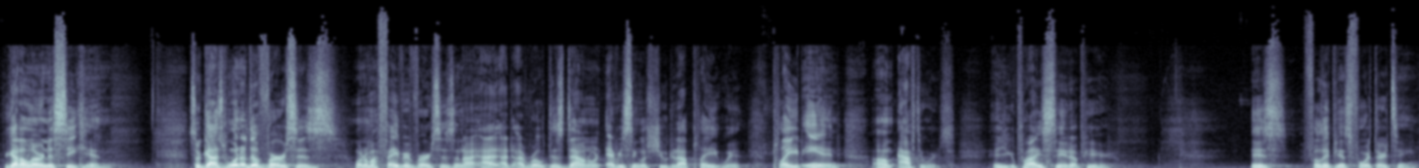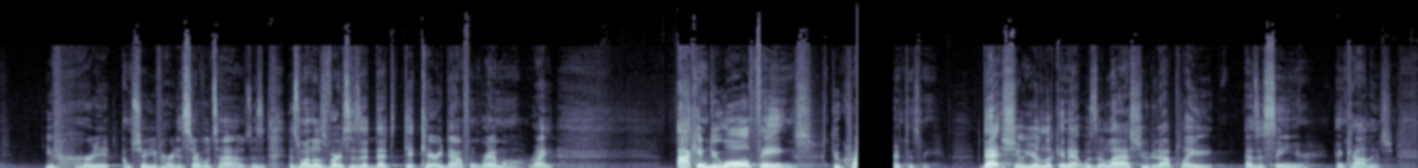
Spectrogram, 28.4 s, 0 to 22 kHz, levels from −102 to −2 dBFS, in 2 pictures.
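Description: At 22.77 s, just after "do all things through", the speech suddenly cuts out. This is an audio dropout to silence. The gap lasts until 23.14 s, about 0.37 s. It is dead silence, with no room tone underneath. The input was likely lost for that moment, through a broken link or a brief mute, while recording carried on writing silence. Whatever was said in that stretch is gone. The speech then resumes abruptly mid-flow.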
